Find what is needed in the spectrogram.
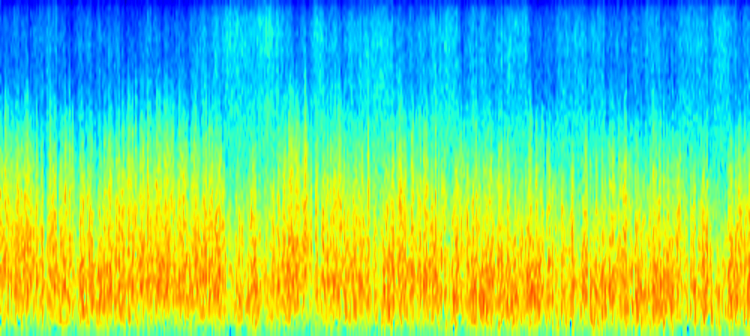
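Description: Steady rushing of wind blowing across the microphone by the sea, with small constant flutters.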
